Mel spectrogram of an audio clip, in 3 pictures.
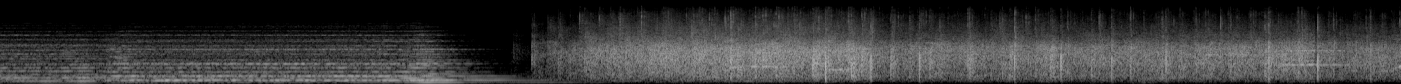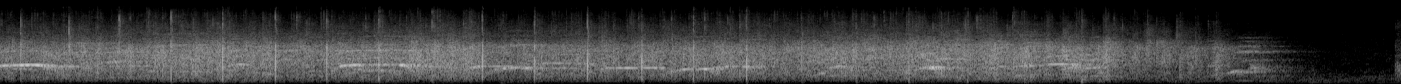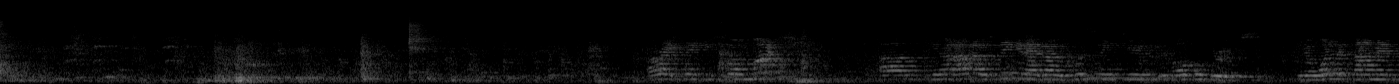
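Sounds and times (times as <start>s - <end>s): audience applauding: 5.1s - 26.9s.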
